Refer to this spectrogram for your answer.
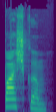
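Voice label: "паськом", Komi, female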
